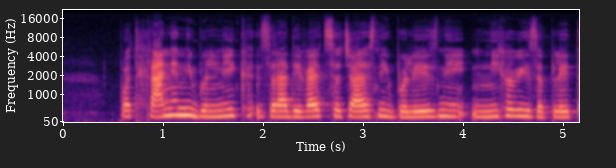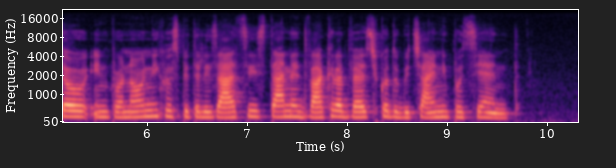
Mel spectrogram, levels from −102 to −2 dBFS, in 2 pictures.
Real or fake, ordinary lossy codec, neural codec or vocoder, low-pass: real; none; none; 19.8 kHz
